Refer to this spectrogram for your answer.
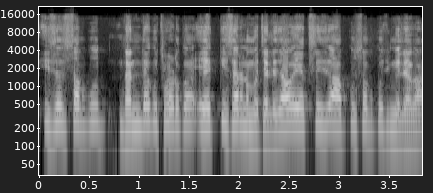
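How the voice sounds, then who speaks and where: Man's voice at an extremely high pitch, fairly even intonation and a moderate pace, recorded dry and close with no echo. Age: 60s. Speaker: devotee giving testimony. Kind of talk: testimony. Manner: halting.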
